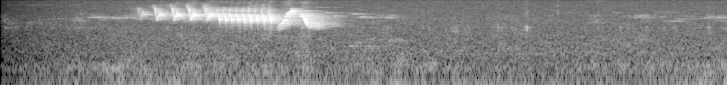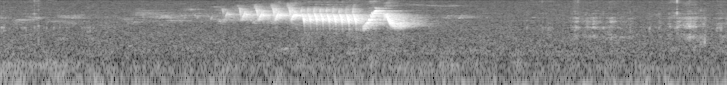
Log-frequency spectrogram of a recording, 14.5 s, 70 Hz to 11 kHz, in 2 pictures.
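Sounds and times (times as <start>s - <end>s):
common chaffinch singing: 0.8s - 4.1s, 5.5s - 12.8s.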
